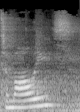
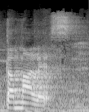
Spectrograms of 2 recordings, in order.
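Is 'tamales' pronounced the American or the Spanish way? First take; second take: American; Spanish. First: Tamales is pronounced with an American English accent. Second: Tamales is pronounced with a Spanish accent. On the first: This is how people say it locally. "Americanizing stuff" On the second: This is not how people say it locally. "they don't say it like that here"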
